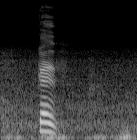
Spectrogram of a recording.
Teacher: ذال نرمی سے پڑھنا ہے، زبان کو تھوڑا سا باہر نکالتے ہوئے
